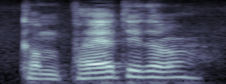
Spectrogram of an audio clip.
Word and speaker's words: competitor: remember yeah competitor yeah so in American English the t is a d like dog competitor competitor that's it that's it so if you try to enunciate the t's it could slow you down so we just soften them and make them sound like a d or we just take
